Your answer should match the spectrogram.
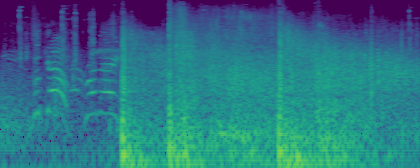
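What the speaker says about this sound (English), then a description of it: "Look out, grenade!" A grenade going off in the Medal of Honor Warfighter multiplayer shooter, a loud blast among sharp gunfire bursts in a busy firefight, following a moment of voices calling out.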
